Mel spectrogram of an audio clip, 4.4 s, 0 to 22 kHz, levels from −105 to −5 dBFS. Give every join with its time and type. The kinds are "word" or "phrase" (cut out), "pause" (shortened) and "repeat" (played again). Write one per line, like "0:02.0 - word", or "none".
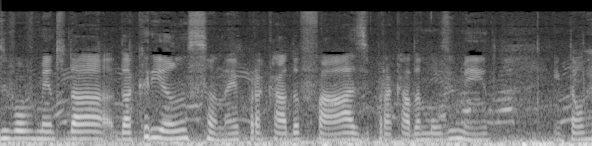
none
